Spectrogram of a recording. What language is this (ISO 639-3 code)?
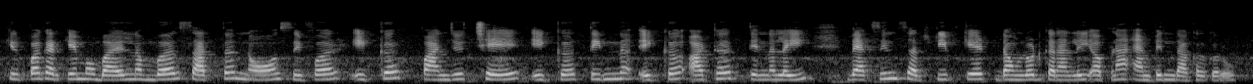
pan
